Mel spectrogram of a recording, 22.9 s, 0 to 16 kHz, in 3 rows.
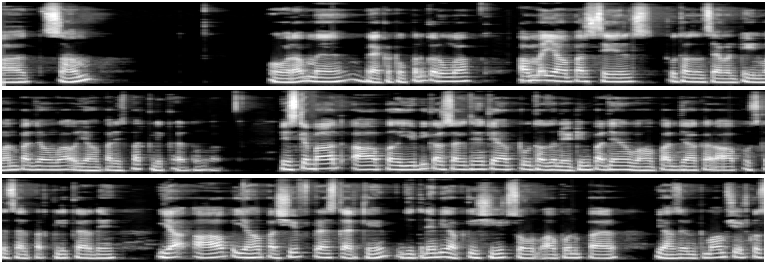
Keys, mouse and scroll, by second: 0.3-2.5 typing, 3.5 shift+9, 5.8 click, 8.3 click, 20.8 shift+Num_Lock, 21.4 shift+click.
